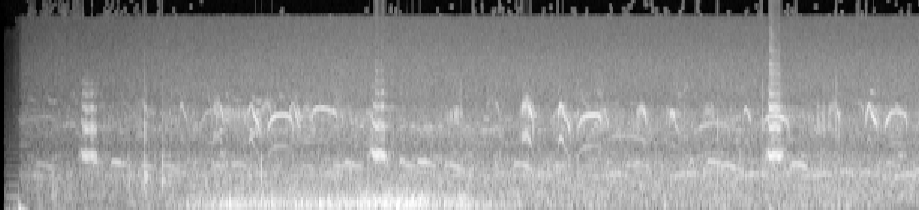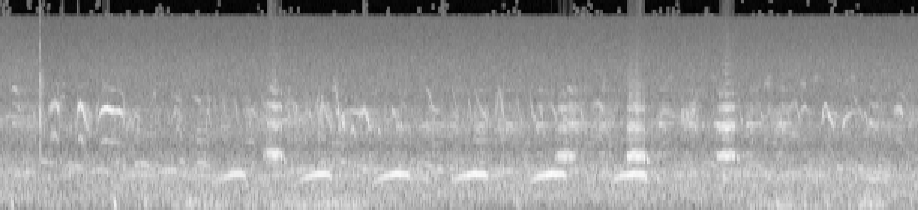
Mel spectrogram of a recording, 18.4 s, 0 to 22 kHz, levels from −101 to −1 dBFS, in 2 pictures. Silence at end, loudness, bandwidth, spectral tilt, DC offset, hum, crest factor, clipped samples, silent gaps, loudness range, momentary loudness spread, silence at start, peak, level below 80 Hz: 0 s; -12 LUFS; over 20 kHz; -3.5 dB/octave; 0.5%; none; 14 dB; 0.5%; none; 2 LU; 10 LU; 0.2 s; 0 dBFS; -24 dBFS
